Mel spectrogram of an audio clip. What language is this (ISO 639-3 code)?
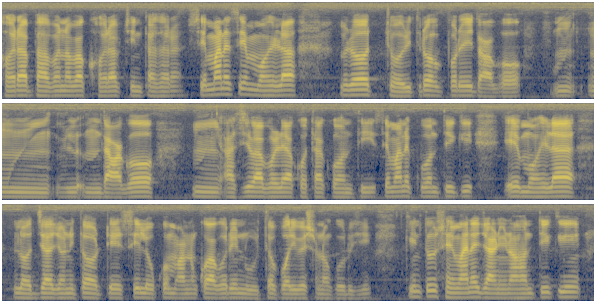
ori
